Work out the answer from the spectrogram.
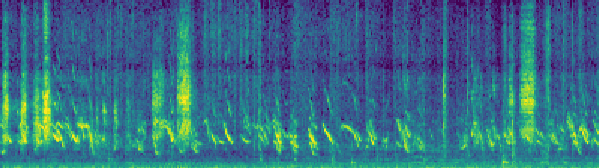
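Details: Baby chicks chirp busily while playing and eating: a steady stream of short, high, falling peeps from many birds, with scattered bright clicks of pecking.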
